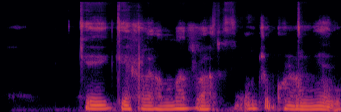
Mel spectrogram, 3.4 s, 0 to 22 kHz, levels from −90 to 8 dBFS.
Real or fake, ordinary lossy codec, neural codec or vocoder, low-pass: fake; none; codec, 44.1 kHz, 2.6 kbps, SNAC; none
